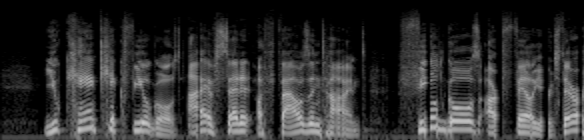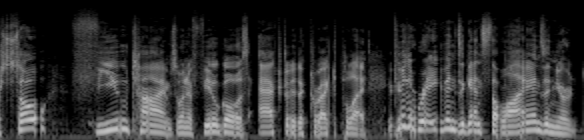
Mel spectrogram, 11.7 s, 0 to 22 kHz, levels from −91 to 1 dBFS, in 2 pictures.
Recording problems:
choppy; very; 15% of the speech affected

